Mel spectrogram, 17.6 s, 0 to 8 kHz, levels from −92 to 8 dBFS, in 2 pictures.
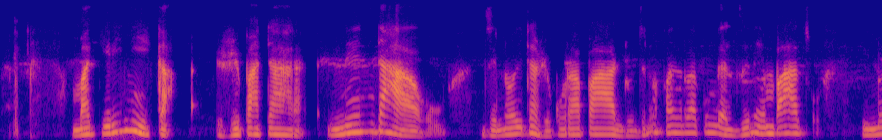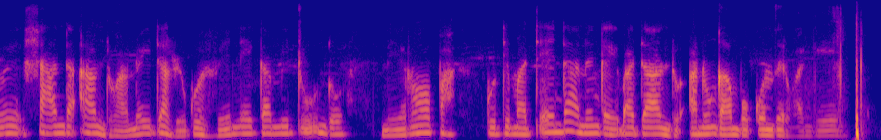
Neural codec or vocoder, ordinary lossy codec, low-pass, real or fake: none; Opus, 32 kbps; 7.2 kHz; real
